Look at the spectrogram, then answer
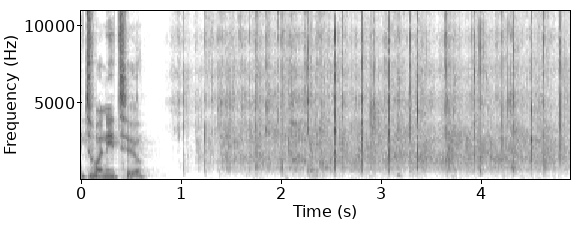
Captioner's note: crowd applauding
